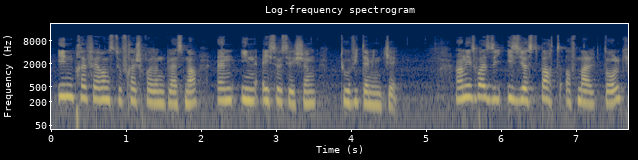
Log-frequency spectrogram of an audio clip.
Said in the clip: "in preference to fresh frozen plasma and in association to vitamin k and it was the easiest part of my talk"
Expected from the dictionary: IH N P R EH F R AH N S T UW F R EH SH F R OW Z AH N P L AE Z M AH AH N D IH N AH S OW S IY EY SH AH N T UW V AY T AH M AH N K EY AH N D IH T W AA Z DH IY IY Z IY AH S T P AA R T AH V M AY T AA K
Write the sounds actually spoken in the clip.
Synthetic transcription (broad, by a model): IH N P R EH F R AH N S T UW F R EH SH P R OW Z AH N P L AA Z M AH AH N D IH N AH S OW S IY EY SH AH N T UW V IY T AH M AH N K EY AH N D IH T W AA Z DH IY IY Z IY AH S T P AA R T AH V M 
